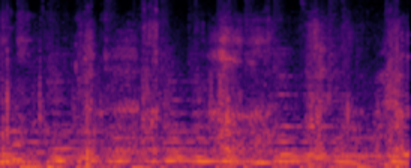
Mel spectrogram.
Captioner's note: footsteps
